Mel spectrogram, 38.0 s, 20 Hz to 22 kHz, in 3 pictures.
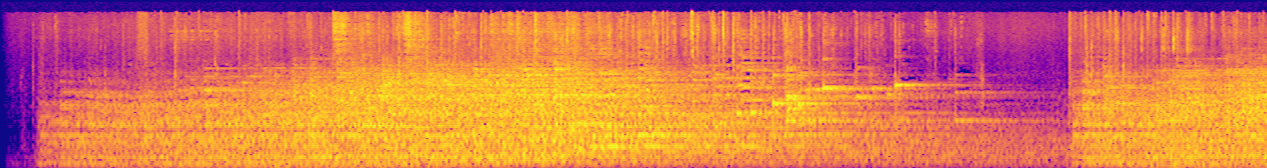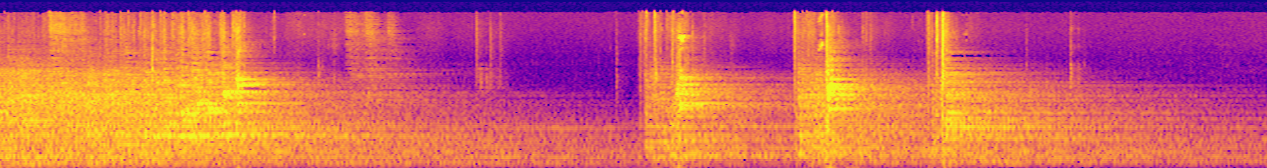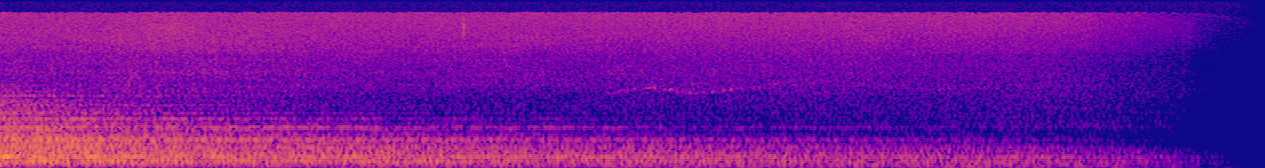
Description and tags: Detuned Piano Upwards 11 Twice Keysounds Stabs
A whole bunch of broken piano sounds recorded with Zoom H4n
